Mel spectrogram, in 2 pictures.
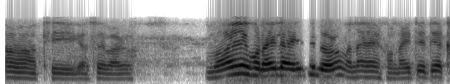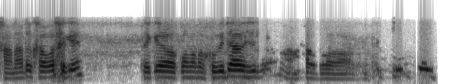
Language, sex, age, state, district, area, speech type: Assamese, male, 60+, Assam, Charaideo, rural, conversation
